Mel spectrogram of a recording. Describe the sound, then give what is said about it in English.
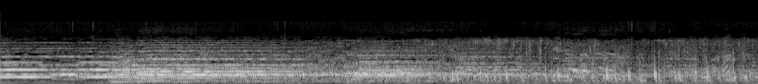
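A wagon train heading toward Needle Pass rolls steadily along, its wheels and wagons rumbling and creaking in a continuous, fairly loud clatter, with indistinct voices mixed underneath. “I reckon we're moving right along with this here wagon train.”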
